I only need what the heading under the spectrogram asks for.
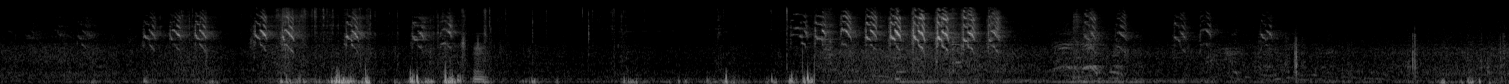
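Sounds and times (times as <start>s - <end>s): bird chirping: 0.0s - 4.8s, 7.9s - 10.2s, 10.8s - 12.8s.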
